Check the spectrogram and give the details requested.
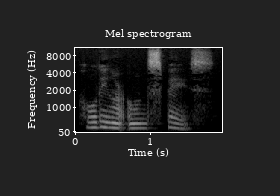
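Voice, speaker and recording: A woman teaching guided meditation in a soft, breathy, gentle way, speaking in short deliberate phrases with long pauses. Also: medium pitch, steady tone. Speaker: Buddhist nun, meditation teacher.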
